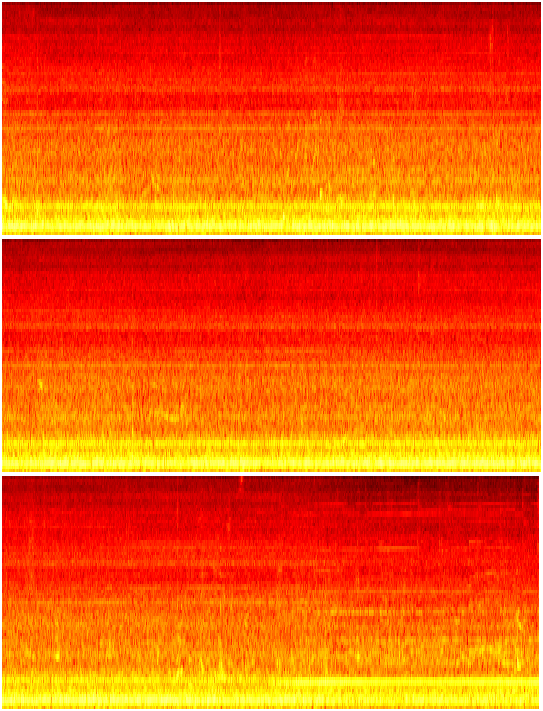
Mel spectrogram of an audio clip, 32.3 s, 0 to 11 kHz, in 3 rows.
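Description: Fokker 70's rear-mounted Rolls-Royce Tay turbofans running at low taxi power, heard inside the cabin as a steady drone. It holds a low hum with a steadier, higher tone above, and the higher tone firms up slightly near the end.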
